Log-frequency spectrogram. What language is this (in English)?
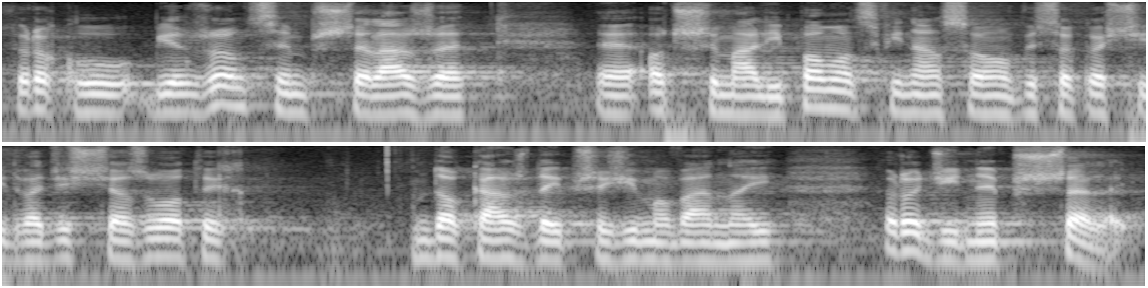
Polish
